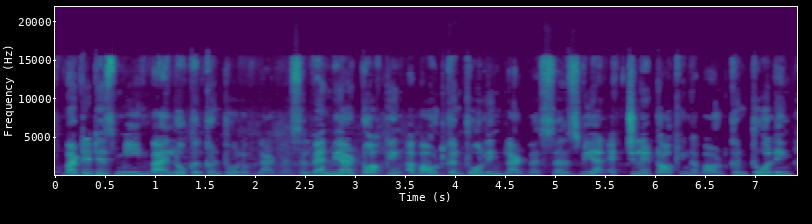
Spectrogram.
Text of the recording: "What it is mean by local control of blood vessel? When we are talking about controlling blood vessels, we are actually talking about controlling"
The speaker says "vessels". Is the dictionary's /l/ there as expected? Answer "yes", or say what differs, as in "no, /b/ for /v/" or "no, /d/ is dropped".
yes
